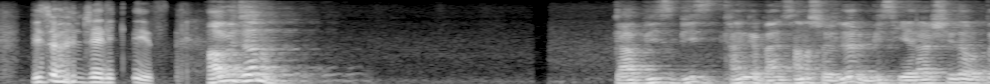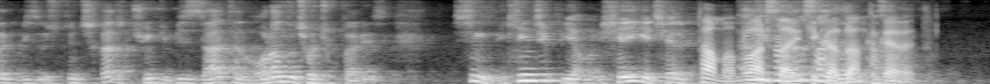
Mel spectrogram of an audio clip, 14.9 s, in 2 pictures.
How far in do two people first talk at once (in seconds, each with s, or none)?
12.7 s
